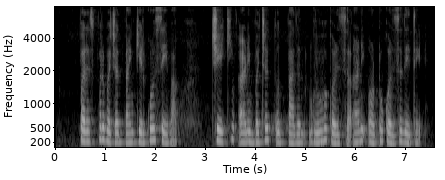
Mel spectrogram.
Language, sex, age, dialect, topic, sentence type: Marathi, female, 25-30, Northern Konkan, banking, statement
